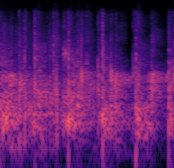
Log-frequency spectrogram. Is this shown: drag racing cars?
no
